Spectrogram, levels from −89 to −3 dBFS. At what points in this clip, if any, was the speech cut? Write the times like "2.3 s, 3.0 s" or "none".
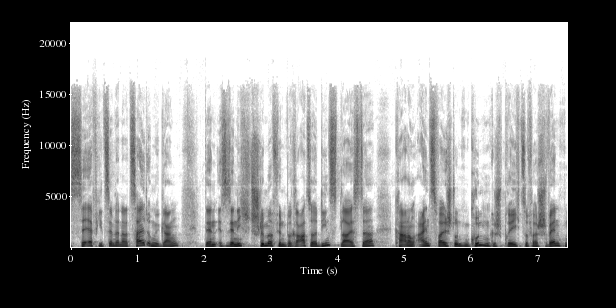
none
